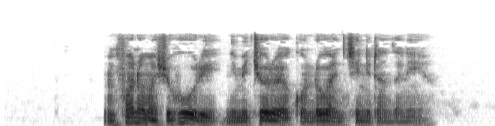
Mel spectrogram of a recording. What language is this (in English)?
Swahili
